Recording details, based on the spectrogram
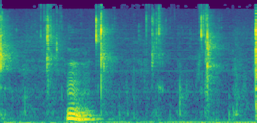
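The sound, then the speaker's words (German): Wet lip-smacking and mushy chewing of buttery sweet potato mash, a handful of sharp smacks spaced irregularly, with a brief low voiced murmur partway through. “Übrigens, wo gerade diese Essgeräusche machen.”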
